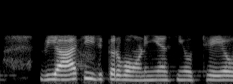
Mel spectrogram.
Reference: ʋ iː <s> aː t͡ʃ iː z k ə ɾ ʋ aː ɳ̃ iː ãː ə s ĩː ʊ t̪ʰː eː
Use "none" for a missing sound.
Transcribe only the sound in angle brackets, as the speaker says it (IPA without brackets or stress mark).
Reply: none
